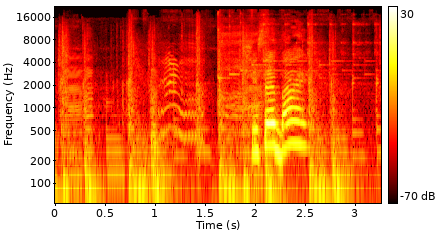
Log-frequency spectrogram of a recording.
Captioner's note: cat meowing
